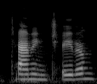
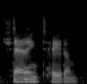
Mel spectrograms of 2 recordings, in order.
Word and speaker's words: Channing Tatum: called Dog was pretty good with uh yeah tanning Tatum Chatham tanning however you say his name Channing Tatum Channing Tatum that's it oh my God nothing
